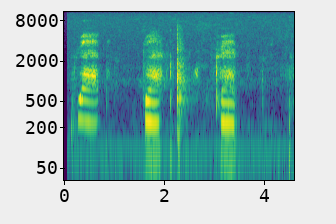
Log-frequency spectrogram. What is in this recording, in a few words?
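"jab", spoken word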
